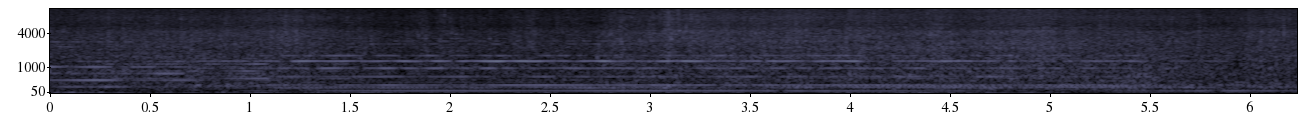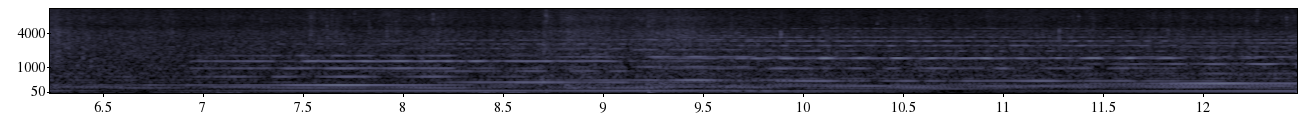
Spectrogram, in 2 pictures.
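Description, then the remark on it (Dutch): Steady ocean waves roll rhythmically onto a beach and draw back into the sea in a continuous hiss, rising around the middle, blended with sustained soft tonal music drones throughout; no one speaks. “Luister hoe de golven ritmisch het strand oprollen en zich vervolgens weer terugtrekken in de zee.”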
